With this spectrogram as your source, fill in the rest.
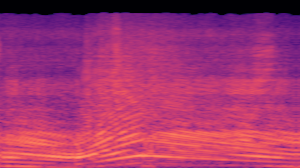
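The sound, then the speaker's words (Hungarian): An NSX sports car engine revs hard, its loud harmonic whine sweeping up in pitch, dipping briefly, then climbing again before settling into a steady high drone. No one speaks. “Egyszerűen ha annyit mondok, hogy ez a világnak jobb autójának a hangja, pedig le tudjuk hogy ez egy.”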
